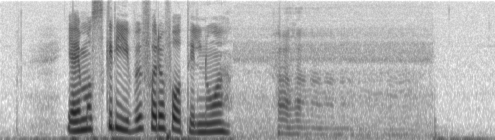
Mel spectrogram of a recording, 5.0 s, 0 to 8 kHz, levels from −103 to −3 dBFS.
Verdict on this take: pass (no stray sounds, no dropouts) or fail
fail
